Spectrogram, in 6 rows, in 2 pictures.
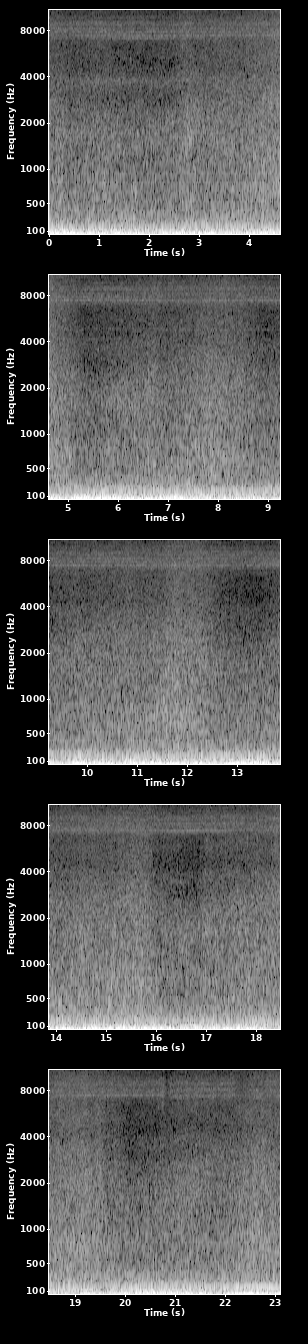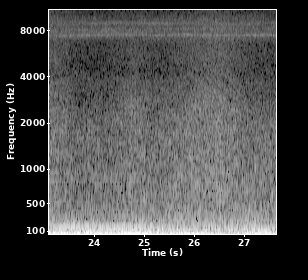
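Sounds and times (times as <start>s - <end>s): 
faint low hum: 0.0s - 27.6s
steady heavy rush of wind: 0.0s - 27.6s
water washing against the shore at Naval Live Oaks Nature Preserve, Florida: 0.0s - 27.6s.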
